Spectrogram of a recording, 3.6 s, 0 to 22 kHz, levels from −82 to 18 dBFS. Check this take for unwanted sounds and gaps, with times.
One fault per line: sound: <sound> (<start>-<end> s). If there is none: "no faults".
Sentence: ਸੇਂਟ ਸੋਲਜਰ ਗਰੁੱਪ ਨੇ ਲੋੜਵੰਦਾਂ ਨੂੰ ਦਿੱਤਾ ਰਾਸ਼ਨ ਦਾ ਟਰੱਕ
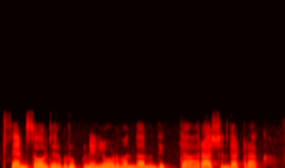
no faults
